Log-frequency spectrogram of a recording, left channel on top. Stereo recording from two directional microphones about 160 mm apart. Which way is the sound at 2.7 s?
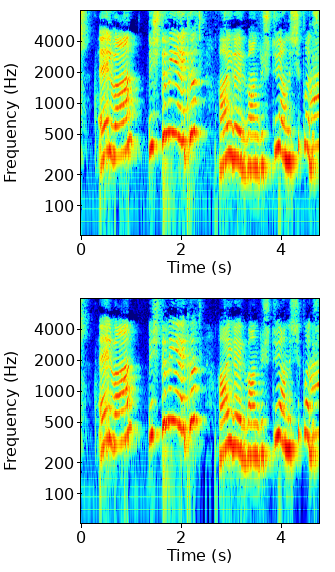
25° right (ahead or behind).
